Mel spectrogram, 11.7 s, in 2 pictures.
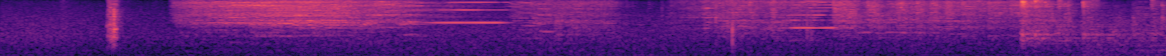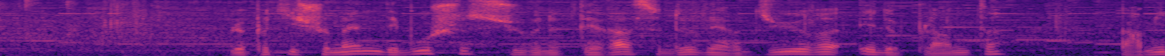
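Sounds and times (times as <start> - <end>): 
small gate creaking: 0.8 - 7.6
speech: 7.0 - 11.6.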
